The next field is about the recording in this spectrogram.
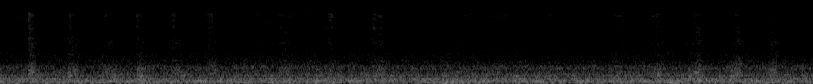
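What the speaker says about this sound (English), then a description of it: "I keep drawing this line here dark." Pencil drawing dark lines on paper while sketching a face: a steady, close scratchy rubbing in repeated strokes that runs throughout, with no voices.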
